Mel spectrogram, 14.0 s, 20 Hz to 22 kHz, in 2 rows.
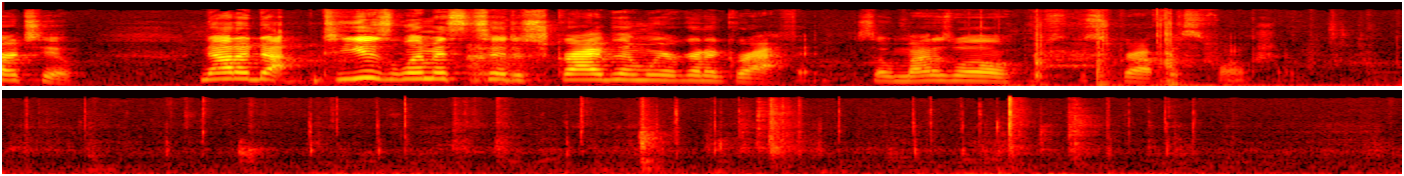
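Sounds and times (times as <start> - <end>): keys clicking: 6.6 - 13.1.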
